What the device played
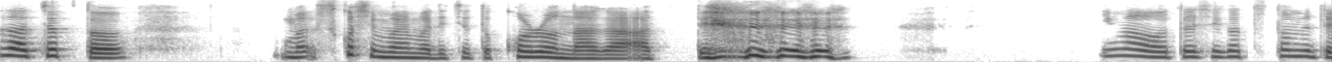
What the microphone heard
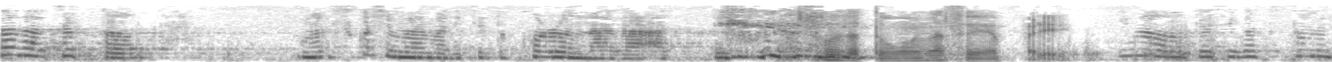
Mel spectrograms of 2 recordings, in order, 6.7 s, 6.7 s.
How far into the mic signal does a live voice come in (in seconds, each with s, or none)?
3.9 s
